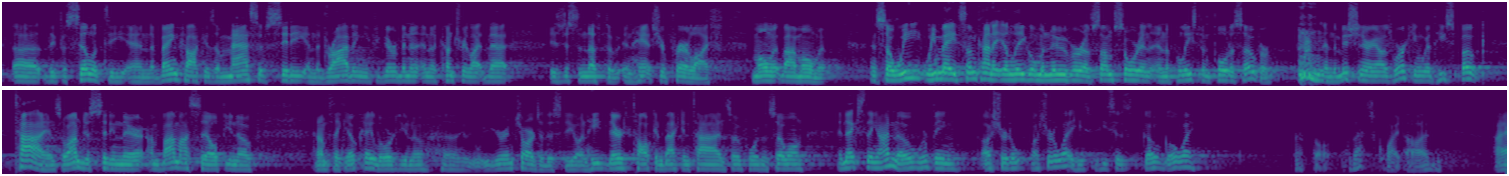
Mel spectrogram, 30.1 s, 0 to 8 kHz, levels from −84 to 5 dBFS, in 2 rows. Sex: male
